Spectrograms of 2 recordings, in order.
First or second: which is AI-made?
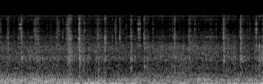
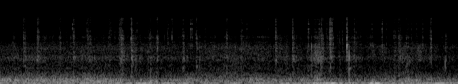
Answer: second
